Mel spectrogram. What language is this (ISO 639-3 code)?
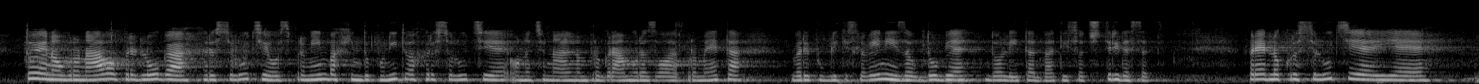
slv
